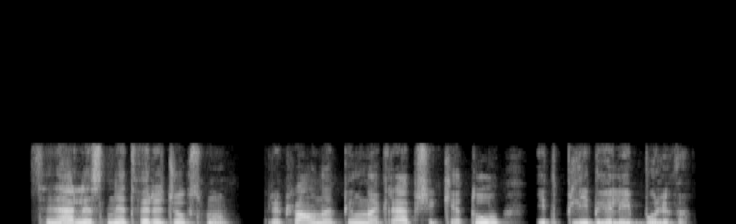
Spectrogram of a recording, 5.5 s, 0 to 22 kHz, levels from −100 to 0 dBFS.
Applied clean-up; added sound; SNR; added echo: none; none; none; none.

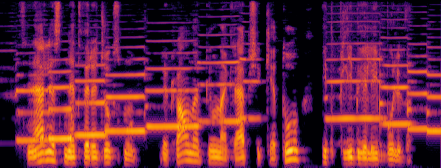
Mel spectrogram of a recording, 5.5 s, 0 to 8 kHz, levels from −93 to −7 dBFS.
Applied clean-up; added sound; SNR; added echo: classical method Wiener filter.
